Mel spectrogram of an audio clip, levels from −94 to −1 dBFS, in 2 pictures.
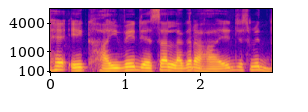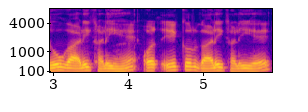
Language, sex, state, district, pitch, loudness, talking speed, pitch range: Hindi, male, Bihar, Bhagalpur, 140 Hz, -14 LUFS, 180 wpm, 120-150 Hz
